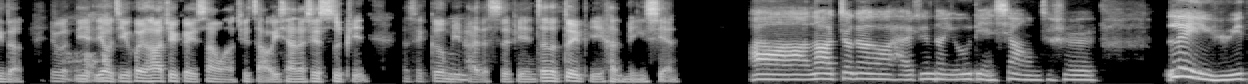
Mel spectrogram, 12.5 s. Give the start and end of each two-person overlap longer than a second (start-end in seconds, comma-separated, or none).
none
